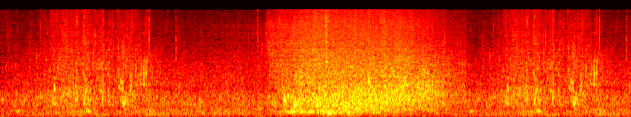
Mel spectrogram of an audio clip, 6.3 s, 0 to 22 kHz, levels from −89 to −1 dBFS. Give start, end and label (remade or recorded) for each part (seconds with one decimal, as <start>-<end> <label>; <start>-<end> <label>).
0.0-6.3 recorded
